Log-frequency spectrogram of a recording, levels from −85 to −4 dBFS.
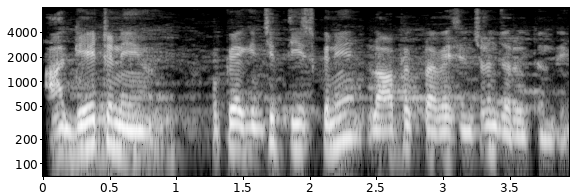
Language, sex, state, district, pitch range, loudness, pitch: Telugu, male, Andhra Pradesh, Guntur, 130-180 Hz, -15 LUFS, 155 Hz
